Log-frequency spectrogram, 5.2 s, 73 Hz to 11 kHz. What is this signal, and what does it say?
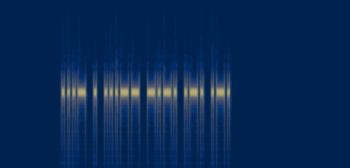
Morse code, heard as a keyed tone, about 32 wpm, 700 Hz. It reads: VE3CRR
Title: DXCC-100 Call Signs - 6 Characters - Repeated 3x - 30wpm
